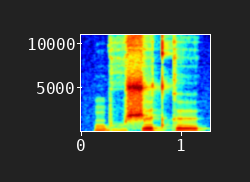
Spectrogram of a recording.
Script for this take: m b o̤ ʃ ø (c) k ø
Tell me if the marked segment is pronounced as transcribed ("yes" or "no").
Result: no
